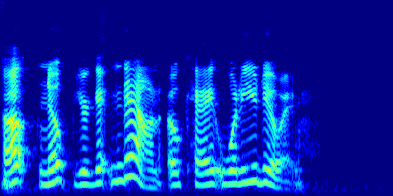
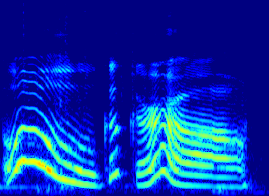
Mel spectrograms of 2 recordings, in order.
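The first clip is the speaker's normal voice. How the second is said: praising dog; 3 semitones higher, much slower than usual. Real, not acted.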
